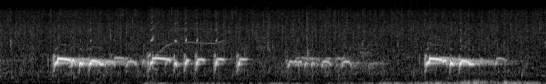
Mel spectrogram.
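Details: Zebra dove master song for getting kept doves to sing: a loud burst of rapid bubbling coos runs into clipped repeated notes, a softer phrase follows, then another strong rolling coo with faint low rumble.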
